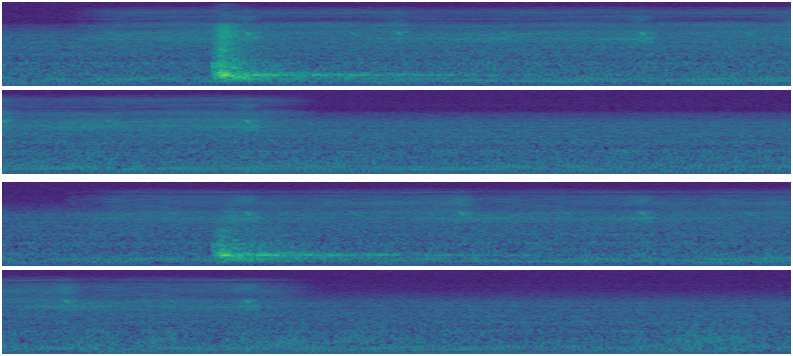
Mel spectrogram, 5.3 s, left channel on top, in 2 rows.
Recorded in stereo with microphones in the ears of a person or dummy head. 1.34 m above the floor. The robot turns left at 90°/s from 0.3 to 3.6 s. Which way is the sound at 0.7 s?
70° left (ahead or behind).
